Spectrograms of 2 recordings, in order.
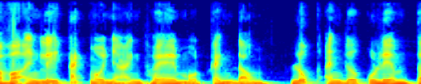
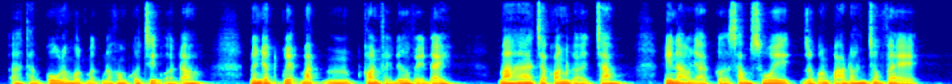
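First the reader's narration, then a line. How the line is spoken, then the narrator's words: Sighing. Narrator (Vietnamese): Anh Lý thở dài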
